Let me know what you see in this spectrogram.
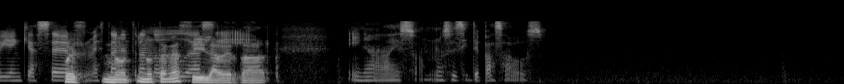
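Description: Nothing stood out on listening to this speech, and the call microphone processing, with its trimmed lowest bass and nothing above 8 kHz, sounds as expected for that path.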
